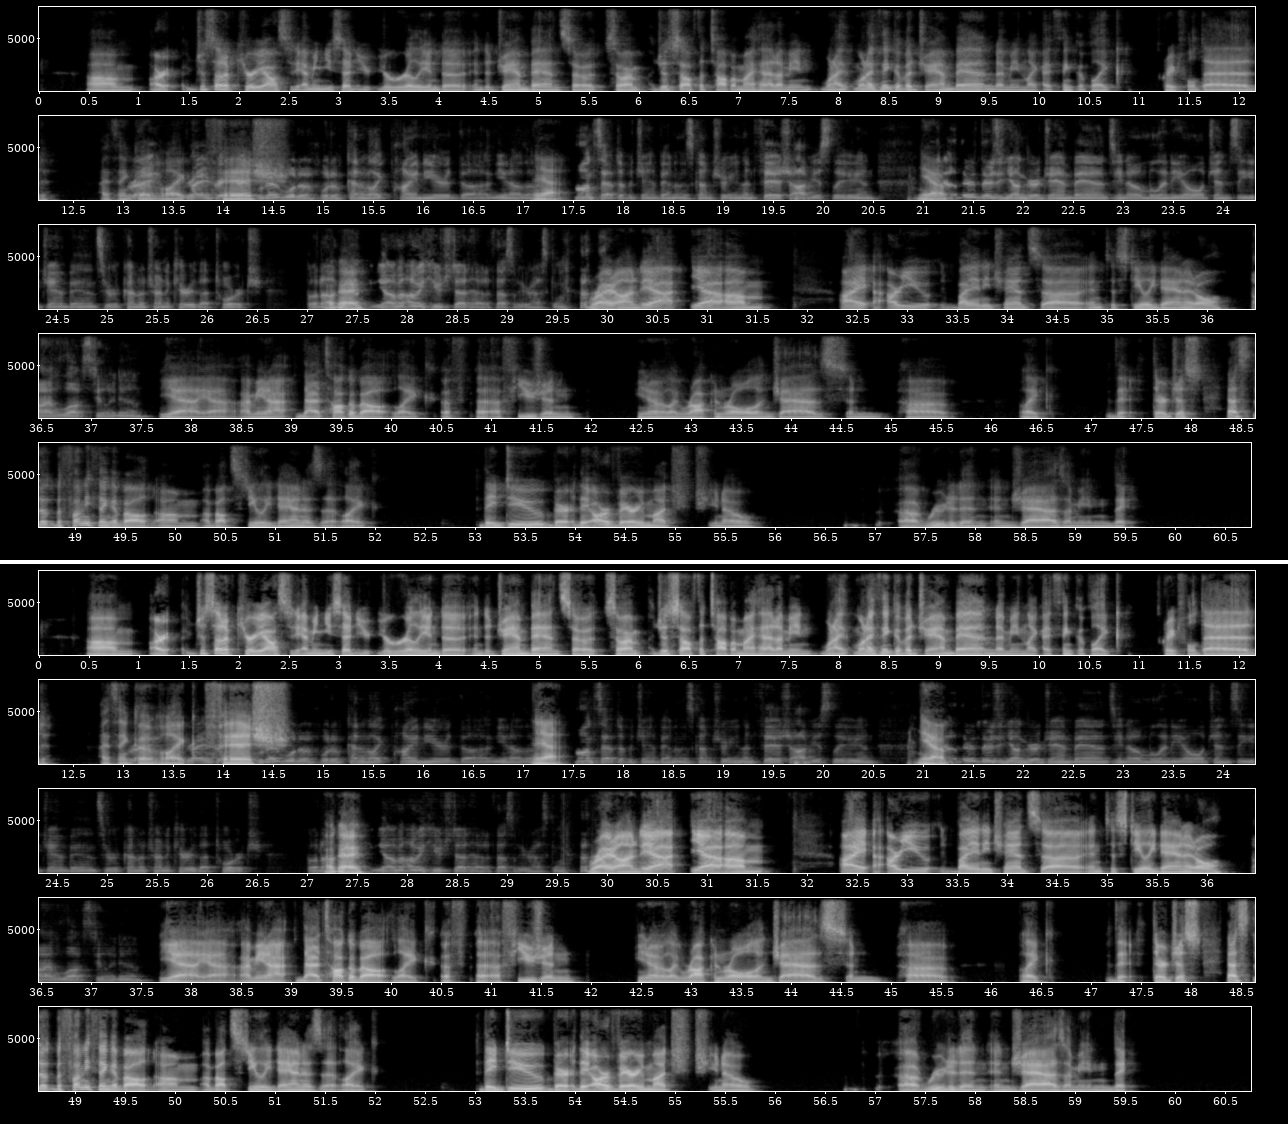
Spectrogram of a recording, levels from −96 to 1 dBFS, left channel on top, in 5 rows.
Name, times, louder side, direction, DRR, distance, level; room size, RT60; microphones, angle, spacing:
voice 1, 0.5-10.7 11.2-12.3 12.8-13.6 14.0-14.6 17.1-17.4 20.9-21.3 27.2-27.6 29.8-31.6 32.3-36.2 37.7-41.8 42.5-45.6 46.3-46.5 47.2-51.9 53.0-55.8 56.8-56.9 57.2-59.5, right 5 dB, 60° right, 0.5 m, -27 dB
voice 2, 13.0-26.5 27.0-30.0 36.5-37.6, left 4 dB, 60° left, 0.6 m, -42 dB
15.5 x 8.7 x 3.5 m
head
